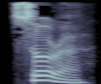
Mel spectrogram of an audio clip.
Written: sura

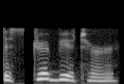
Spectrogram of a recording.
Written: distributor

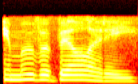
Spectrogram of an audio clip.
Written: immovability

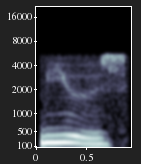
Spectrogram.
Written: Meuse

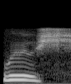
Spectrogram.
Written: ruche

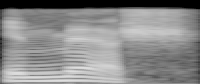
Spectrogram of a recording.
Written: enmesh

